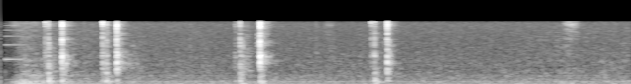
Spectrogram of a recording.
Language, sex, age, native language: Icelandic, female, 40-49, Icelandic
